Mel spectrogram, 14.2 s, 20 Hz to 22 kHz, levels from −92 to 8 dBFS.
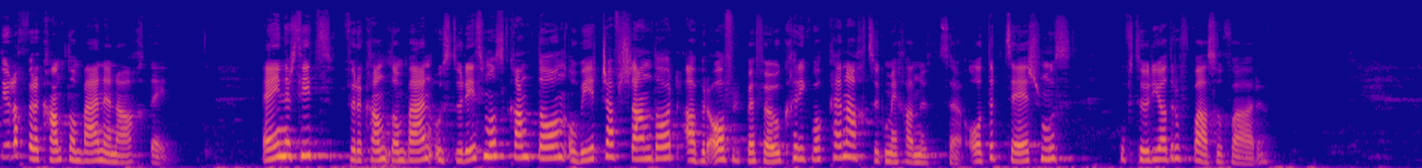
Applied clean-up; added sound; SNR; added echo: classical method log-MMSE.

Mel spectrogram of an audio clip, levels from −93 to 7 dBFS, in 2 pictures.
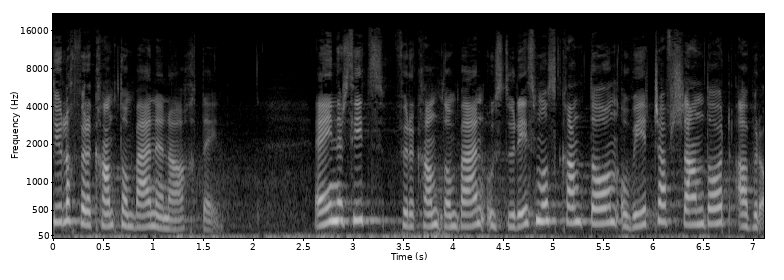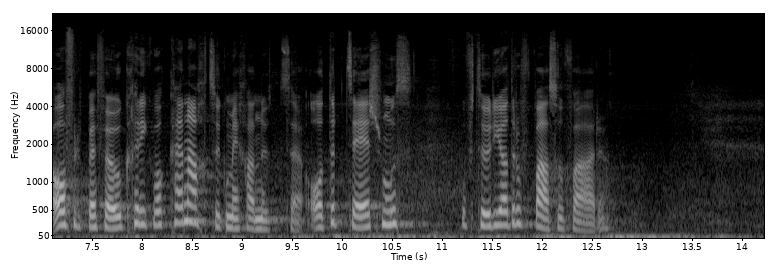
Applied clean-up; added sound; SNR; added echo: none; Traffic noise, roadway noise; 16 dB; none.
